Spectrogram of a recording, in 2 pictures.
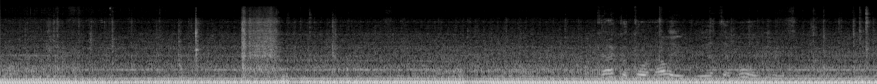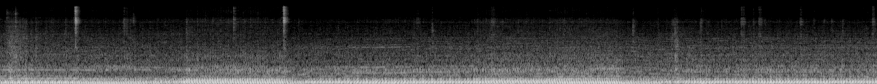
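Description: A tractor engine drones steadily close by.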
